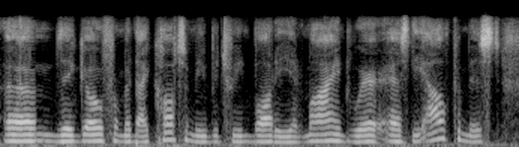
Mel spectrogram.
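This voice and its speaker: A man with a Dutch accent and a fairly high pitch. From Netherlands. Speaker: Jungian analyst and author. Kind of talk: interview. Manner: hesitant with fillers.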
